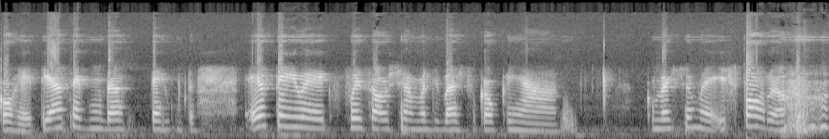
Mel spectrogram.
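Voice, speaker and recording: With a plain, everyday voice, a woman speaks fairly slowly at a fairly high pitch. Her loudness swings widely, while her pitch variation is ordinary. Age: 60s. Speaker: caller. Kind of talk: phone call question.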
